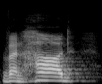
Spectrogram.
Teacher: the n of nhad is voiceless aspirated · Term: voiceless nasal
